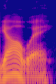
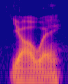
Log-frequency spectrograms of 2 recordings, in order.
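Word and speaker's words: yawe: And Anishinaabe, in their the language is Bodwewadmiwin, they have the term Yahweh, y a w e, Yahweh.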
